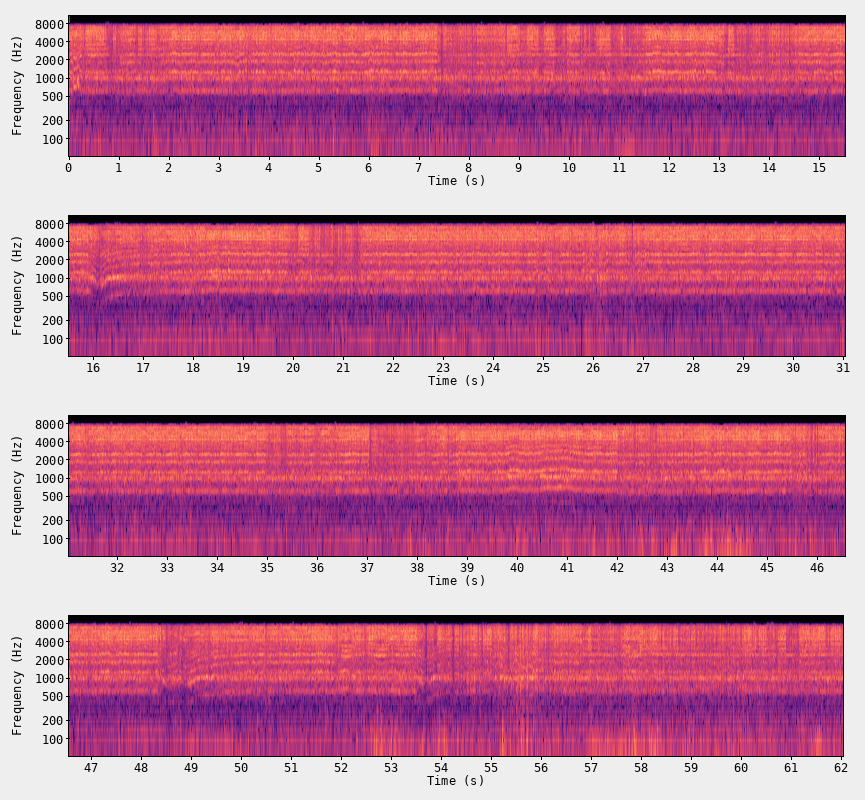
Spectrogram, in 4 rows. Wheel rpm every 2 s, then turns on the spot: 160, 160, 160, 160, 160, 160, 160, 160, 150, 160, 160, 160, 160, 160, 160, 160, 160, 160, 160, 160, 160, 160, 160, 160, 130, 160, 140, 150, 160, 160, 160.
none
